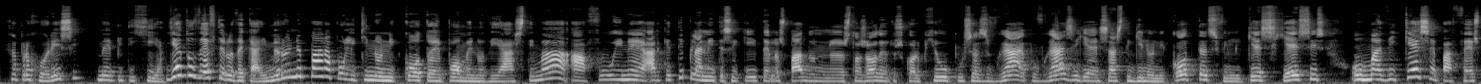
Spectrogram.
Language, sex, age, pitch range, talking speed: English, female, 30-49, 160-225 Hz, 160 wpm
